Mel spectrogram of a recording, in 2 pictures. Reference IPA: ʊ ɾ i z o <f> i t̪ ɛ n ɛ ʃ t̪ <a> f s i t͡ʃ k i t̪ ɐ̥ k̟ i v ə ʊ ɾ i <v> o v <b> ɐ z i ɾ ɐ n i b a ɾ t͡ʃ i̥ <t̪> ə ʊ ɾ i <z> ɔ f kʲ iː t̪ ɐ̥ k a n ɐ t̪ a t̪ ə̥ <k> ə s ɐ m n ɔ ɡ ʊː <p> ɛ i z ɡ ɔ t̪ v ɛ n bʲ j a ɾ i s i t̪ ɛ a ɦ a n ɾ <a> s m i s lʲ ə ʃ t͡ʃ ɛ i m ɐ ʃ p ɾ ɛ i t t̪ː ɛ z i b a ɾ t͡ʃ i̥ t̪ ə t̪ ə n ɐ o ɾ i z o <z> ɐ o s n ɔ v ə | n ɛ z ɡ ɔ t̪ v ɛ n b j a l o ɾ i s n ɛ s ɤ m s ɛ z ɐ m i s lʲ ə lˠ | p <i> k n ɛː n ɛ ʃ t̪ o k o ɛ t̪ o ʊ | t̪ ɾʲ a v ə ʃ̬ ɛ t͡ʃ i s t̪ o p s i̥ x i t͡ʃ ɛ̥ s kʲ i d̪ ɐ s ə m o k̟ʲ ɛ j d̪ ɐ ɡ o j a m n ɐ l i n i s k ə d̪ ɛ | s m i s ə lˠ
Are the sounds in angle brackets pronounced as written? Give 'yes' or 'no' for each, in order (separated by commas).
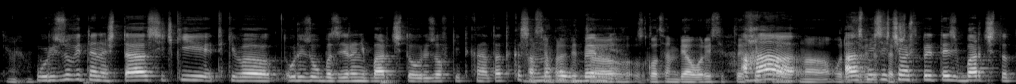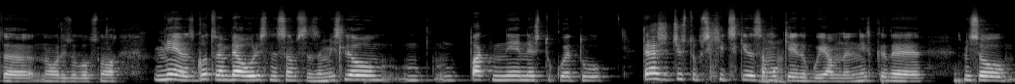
no, yes, no, yes, yes, yes, yes, no, yes, no, no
